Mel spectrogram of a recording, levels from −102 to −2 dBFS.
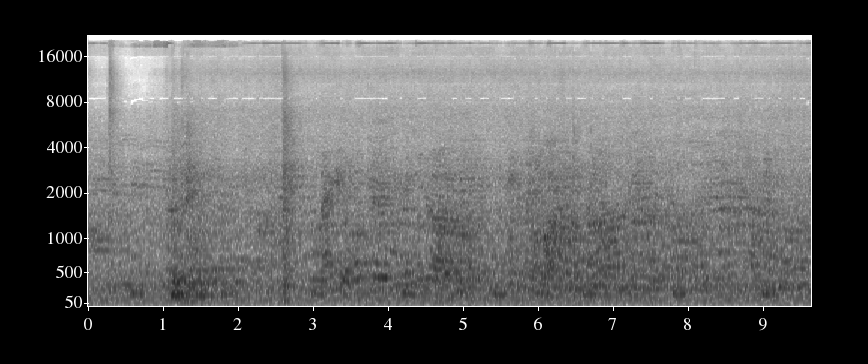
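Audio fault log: No faults heard.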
